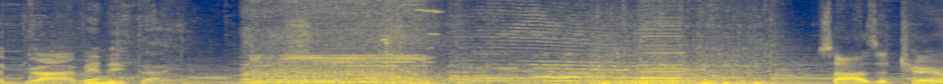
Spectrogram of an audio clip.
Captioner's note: horns honking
